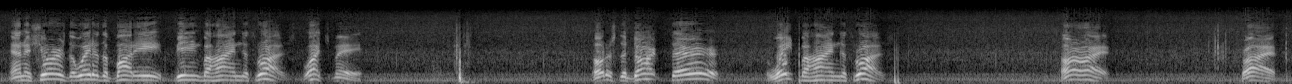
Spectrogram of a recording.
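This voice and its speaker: A man giving brisk, commanding military drill instruction with barked orders, on a vintage training film soundtrack. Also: sits high, animated, bright, forceful tone. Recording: noisy vintage 1930s-40s training film.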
